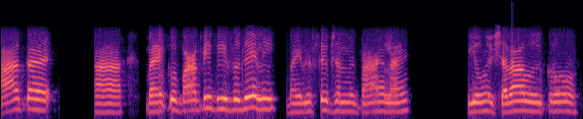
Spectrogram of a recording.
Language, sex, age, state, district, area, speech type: Sindhi, female, 45-60, Gujarat, Junagadh, rural, conversation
